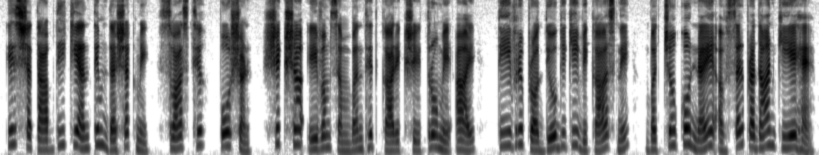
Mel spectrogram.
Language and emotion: Hindi, neutral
